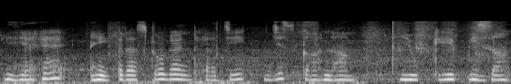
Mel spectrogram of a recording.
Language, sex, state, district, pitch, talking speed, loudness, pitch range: Hindi, female, Punjab, Fazilka, 225 Hz, 115 wpm, -16 LUFS, 215-235 Hz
